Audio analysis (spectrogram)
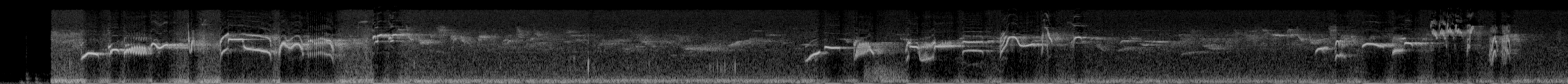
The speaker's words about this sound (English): Was it a blackbird? That's the one.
